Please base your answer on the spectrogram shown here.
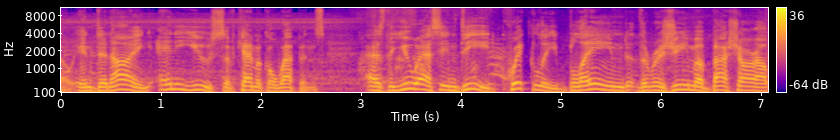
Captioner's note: none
